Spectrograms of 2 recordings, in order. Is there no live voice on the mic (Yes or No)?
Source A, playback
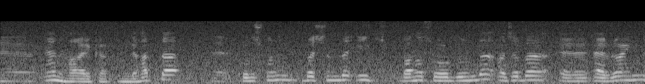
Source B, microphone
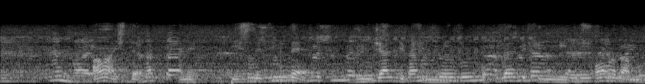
No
